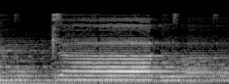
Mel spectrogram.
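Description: Devotional chant music of long held notes, the pitch shifting about half a second in and again near the end.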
